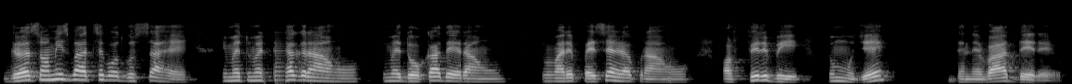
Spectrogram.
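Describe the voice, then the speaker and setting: A male teacher walks his class through a story, patiently retelling each scene and explaining what it means. His voice is fairly high, and the recording sounds dull and lo-fi. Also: moderate pace. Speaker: school teacher.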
